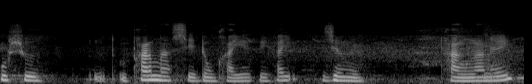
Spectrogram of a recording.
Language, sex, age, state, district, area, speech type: Bodo, female, 60+, Assam, Kokrajhar, urban, spontaneous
